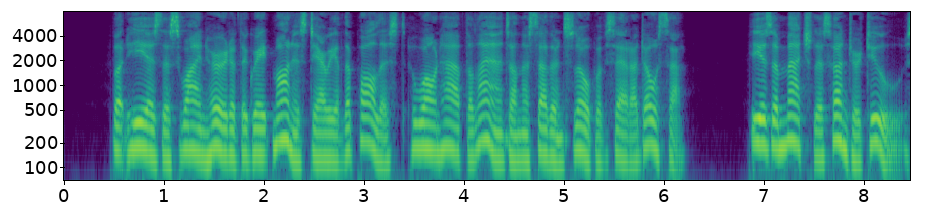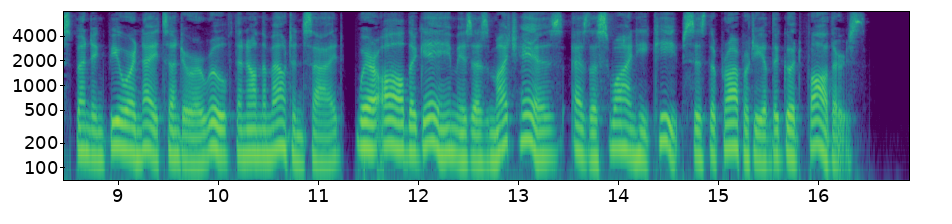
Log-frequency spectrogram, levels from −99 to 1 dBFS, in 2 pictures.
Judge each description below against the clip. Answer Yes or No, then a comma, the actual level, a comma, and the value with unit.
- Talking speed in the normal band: No, fast, 230 wpm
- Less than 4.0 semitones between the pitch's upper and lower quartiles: No, average, 4.5 semitones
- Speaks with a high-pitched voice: No, medium, 150 Hz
